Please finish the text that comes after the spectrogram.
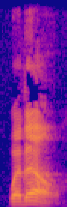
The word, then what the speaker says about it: Wedel: A point I make partly to clarify that Janine now pronounces her last name Wedel.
